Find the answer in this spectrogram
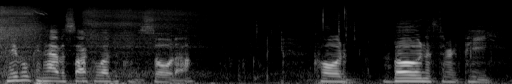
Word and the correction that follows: boanthropy: Bonotherapy. It's probably not how you say it, but I'm going to call it that. – Let's have a look. – Yeah. Can you get him to say it properly? – Bonotherapy, yeah. – Thropy. – Boanthropy. – Boanthropy. – Boanthropy. – You still don't sound like it, what it should sound like.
